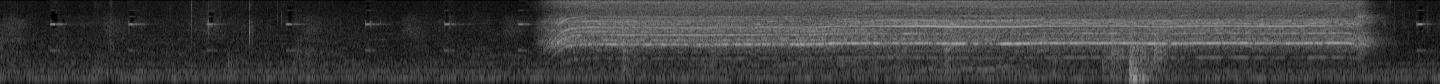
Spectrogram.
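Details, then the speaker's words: Dental polishing cup (prophy angle) on a small handpiece smoothing a dog's tooth after scaling during a dental prophylaxis under anesthesia: high steady whine for about eight seconds, then stopping. "so when this little instrument starts up there's a little bit of noise again so i'll stop talking and i'll polish karmas"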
